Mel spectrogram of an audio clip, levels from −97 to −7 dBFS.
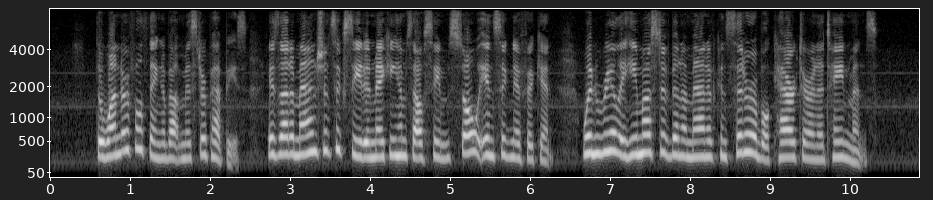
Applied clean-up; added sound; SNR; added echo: none; none; none; none.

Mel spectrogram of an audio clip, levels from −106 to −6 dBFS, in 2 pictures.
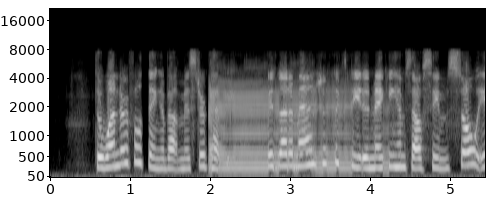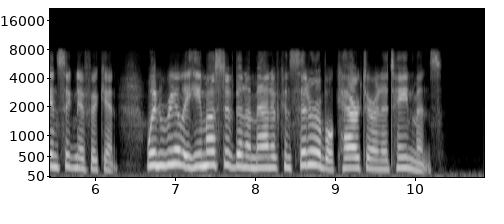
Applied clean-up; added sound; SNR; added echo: neural diffusion model UNIVERSE++.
